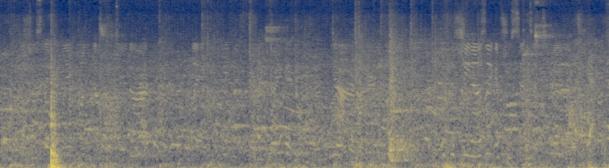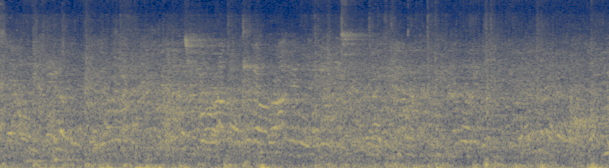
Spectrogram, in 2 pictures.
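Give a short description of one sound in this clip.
Basketball shoes squeak on a hardwood floor.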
